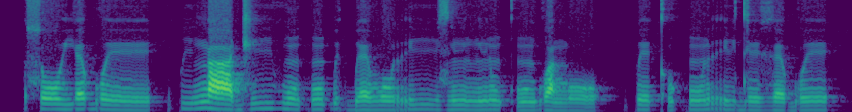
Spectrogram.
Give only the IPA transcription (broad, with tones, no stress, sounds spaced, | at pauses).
s oː˨ j ɛ˦ ɡʷ eː˨ | p i˨˦ ŋ aː˨ d͡ʒ iː˦ v ũ˨ k ũ˦ ɓ ɪ˨ ɡ͡b ɛ˨ β o˨ r iː˦˨ z ĩ˦˨ n ĩ˦ ɾ ũ˨ kʼ ũ˨˦ ɡʷ a˨ ŋ o˨ | p e˨ kʼ ʊ˨ kʷ ũ˨˦ r i˨ d e˨ ɣ ɛ˨ ɡʷ e˦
